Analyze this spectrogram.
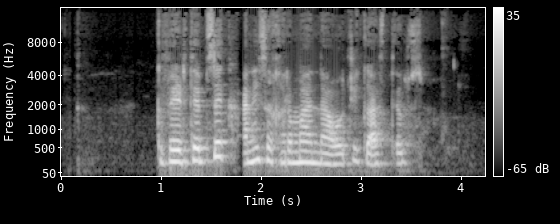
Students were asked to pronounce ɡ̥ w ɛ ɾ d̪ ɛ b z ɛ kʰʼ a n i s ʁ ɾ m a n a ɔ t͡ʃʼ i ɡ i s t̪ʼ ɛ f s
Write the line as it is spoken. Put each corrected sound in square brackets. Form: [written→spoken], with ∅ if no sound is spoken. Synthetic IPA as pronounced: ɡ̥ [w→v] ɛ ɾ d̪ ɛ b z ɛ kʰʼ a n i s ʁ ɾ m a n a ɔ t͡ʃʼ i ɡ [i→a] s t̪ʼ ɛ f s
